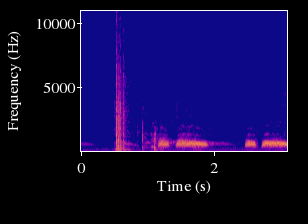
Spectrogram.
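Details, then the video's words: Wild spotted dove coming out of scrub toward a decoy; a sharp knock, then soft hollow coos given as short-long pairs. "terkukur unik selalu masuk dari semak hajar pikat"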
